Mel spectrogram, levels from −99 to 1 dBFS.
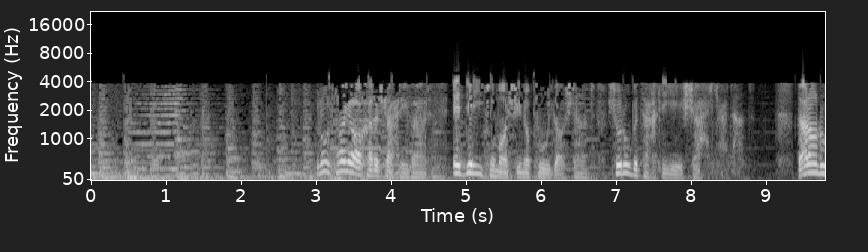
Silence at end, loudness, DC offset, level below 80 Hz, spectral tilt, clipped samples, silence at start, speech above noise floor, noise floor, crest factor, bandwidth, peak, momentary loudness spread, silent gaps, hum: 0 s; -25 LUFS; under 0.1%; -42 dBFS; -4.5 dB/octave; under 0.1%; 0 s; 33 dB; -56 dBFS; 20 dB; 5 kHz; -6 dBFS; 19 LU; none; none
